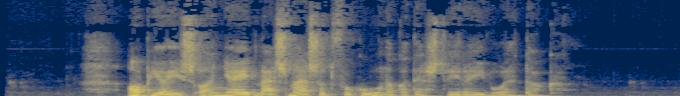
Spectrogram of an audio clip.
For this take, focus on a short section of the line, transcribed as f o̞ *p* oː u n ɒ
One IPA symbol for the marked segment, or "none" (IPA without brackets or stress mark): k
